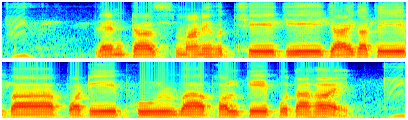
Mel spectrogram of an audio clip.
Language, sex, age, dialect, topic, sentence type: Bengali, male, 46-50, Northern/Varendri, agriculture, statement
